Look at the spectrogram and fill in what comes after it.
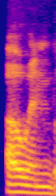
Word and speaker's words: Eoin: But yeah, the way I describe it is Eoin, but the E is silent, so spelled E-O-I-N.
